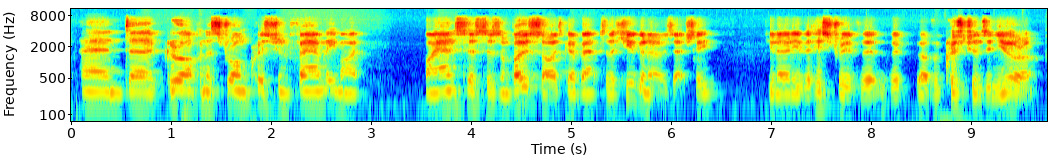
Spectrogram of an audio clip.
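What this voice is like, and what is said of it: British English accent. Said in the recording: “as you can tell from my accent, originally from the UK”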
